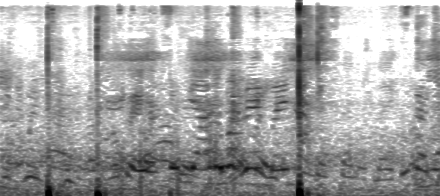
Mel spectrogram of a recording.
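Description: Sharp thuds of a football being kicked on a grass pitch: two about half a second apart near the start, then a louder, sharper one about three seconds in.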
